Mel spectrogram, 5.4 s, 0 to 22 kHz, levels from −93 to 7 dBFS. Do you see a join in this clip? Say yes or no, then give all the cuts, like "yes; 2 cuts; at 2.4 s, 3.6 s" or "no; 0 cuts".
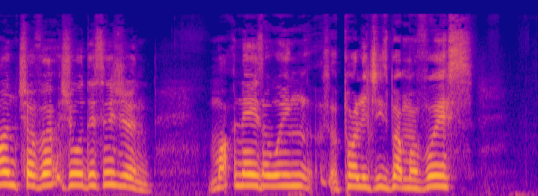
yes; 1 cut; at 2.6 s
